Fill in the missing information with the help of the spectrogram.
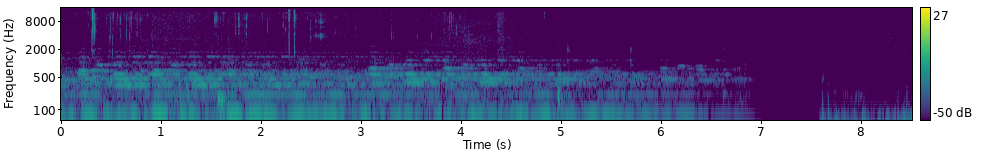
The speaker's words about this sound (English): It is really raining outside in Ohio tonight. I mean, it is pouring rain. Can you hear it? It's so darn peaceful. I can't get over how beautiful it sounds.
